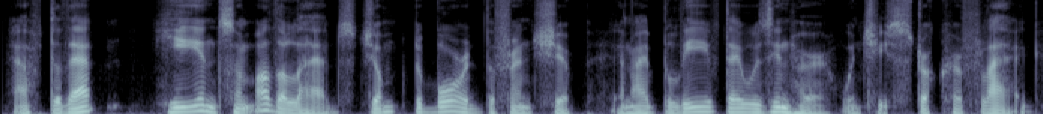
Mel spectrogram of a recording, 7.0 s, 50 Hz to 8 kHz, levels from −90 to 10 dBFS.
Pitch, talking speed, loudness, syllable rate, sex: 100 Hz, 205 wpm, -21 LUFS, 4.8 syllables/s, male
